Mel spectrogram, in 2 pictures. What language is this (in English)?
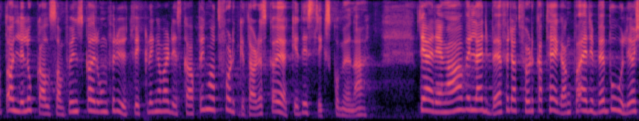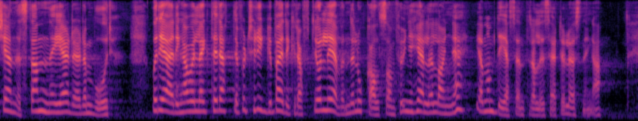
Norwegian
